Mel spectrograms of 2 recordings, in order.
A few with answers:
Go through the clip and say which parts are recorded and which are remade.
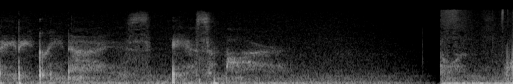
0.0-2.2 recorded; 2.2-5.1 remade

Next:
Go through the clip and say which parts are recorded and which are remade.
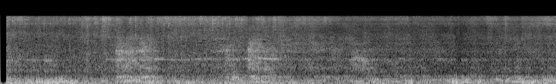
0.0-2.9 recorded; 2.9-5.6 remade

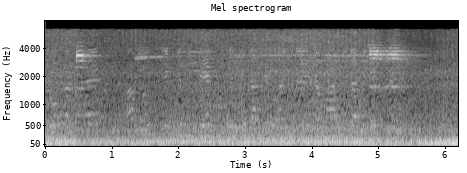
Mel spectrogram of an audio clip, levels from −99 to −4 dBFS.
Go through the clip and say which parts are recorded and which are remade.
0.0-6.2 recorded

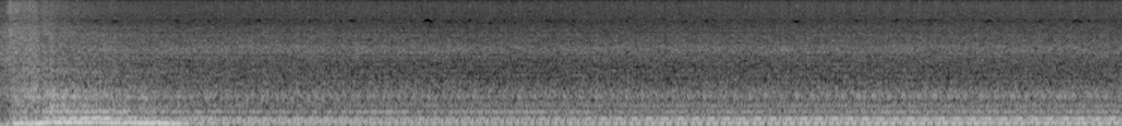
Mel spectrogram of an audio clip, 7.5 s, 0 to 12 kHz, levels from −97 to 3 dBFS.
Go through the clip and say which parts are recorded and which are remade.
0.0-2.0 remade; 2.0-6.0 recorded; 6.0-7.5 remade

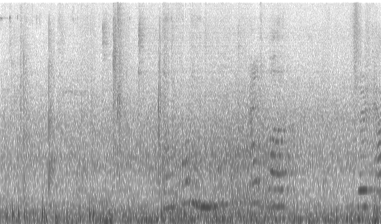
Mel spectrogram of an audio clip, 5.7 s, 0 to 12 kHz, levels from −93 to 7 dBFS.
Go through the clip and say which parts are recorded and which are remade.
0.0-2.0 recorded; 2.0-4.5 remade; 4.5-5.7 recorded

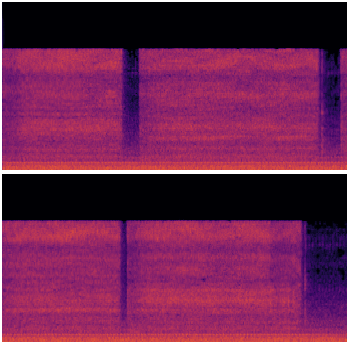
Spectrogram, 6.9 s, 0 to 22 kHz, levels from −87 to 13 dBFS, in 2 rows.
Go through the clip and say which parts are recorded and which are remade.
0.0-0.8 remade; 0.8-3.0 recorded; 3.0-5.5 remade; 5.5-5.9 recorded; 5.9-6.9 remade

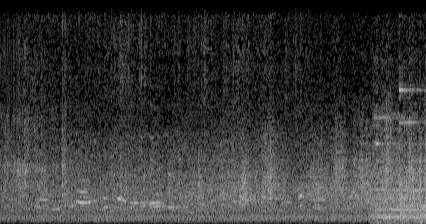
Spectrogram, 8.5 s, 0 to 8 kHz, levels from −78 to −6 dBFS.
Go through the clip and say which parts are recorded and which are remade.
0.0-8.5 recorded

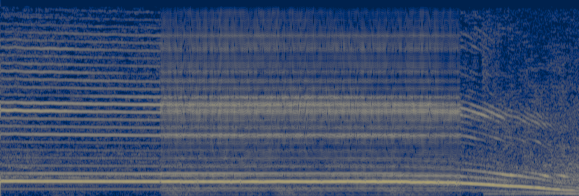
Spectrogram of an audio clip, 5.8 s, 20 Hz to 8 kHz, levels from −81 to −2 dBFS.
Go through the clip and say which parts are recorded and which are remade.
0.0-1.6 recorded; 1.6-4.6 remade; 4.6-5.8 recorded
